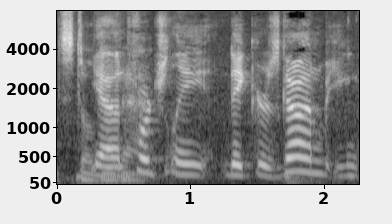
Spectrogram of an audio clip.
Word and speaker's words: Dacre: Sadly, I missed a good chunk of that, but I'm going to listen to Dacre. it later. Dacre.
